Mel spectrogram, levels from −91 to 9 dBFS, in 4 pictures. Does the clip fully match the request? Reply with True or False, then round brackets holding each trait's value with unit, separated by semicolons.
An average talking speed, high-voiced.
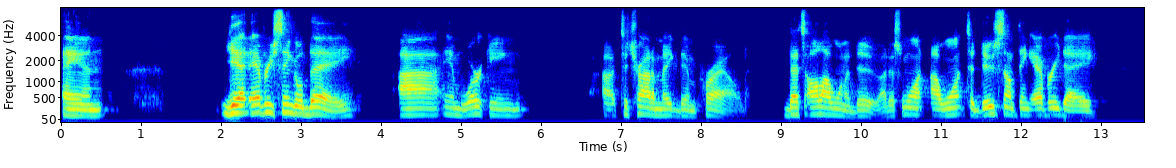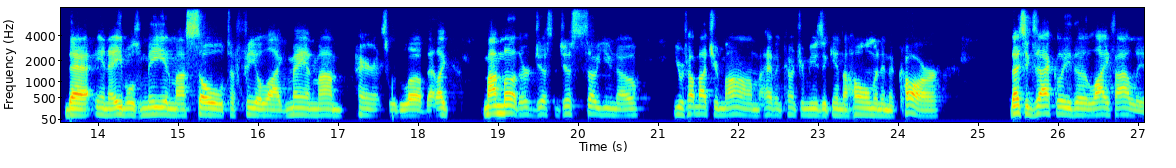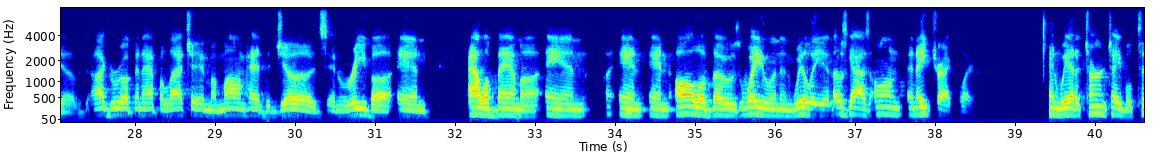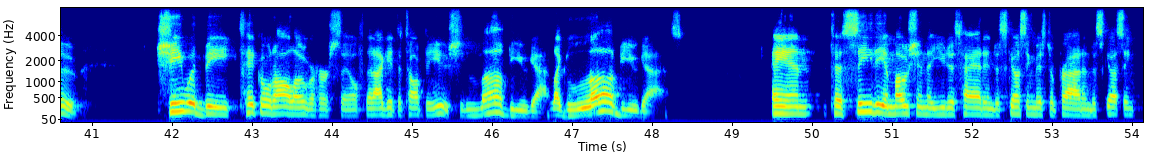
False (165 wpm; 125 Hz)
